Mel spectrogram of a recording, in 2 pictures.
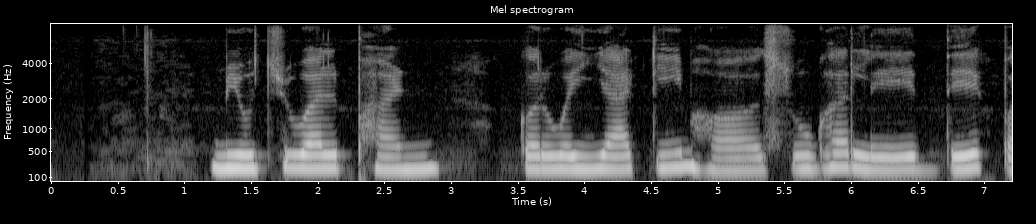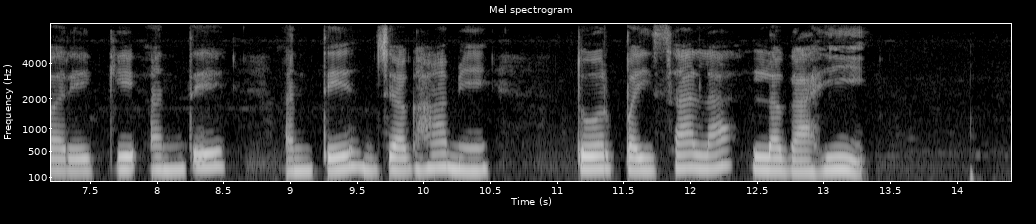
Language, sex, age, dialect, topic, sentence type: Chhattisgarhi, female, 18-24, Northern/Bhandar, banking, statement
